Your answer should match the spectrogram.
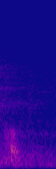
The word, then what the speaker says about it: Koch: Now, Robert Koch. Some people pronounce it Koch. Uh, he's German. His he is important.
